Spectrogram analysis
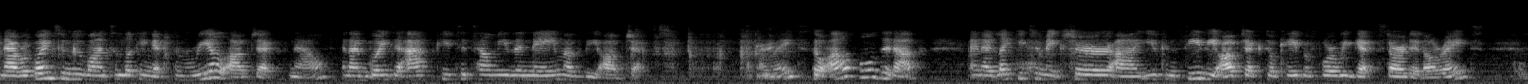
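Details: Adult woman, clinician giving instructions; normal speech.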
